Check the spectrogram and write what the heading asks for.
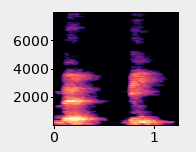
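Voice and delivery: বেবি in two separate beats, বে-বি; teacher demonstrating the two parts of বেবি; syllable by syllable. Shown as a demonstration. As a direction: sound out বেবি with a gap inside. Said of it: "তোমরা যদি এভাবে উচ্চারণ করো".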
